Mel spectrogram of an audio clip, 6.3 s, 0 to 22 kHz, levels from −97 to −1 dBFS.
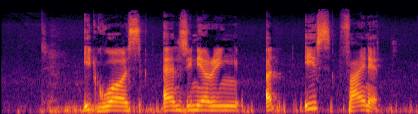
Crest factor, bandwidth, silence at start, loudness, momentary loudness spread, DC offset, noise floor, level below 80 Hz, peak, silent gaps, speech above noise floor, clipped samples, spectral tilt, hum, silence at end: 20 dB; 15 kHz; 0.6 s; -20 LUFS; 16 LU; under 0.1%; -50 dBFS; -52 dBFS; 0 dBFS; none; 31 dB; under 0.1%; -4 dB/octave; none; 0.1 s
